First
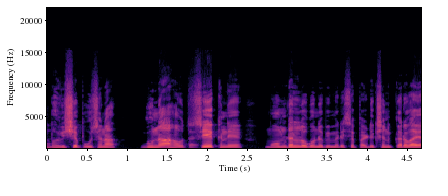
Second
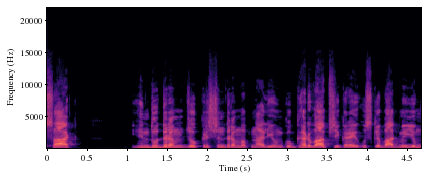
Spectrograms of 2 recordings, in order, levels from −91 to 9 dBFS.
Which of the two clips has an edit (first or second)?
first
